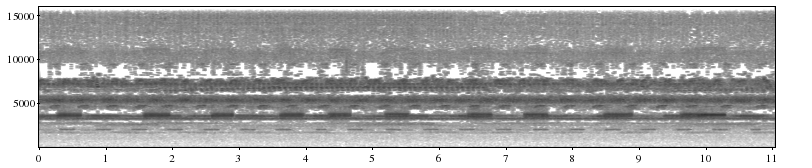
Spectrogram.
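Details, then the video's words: Evening park chorus of crickets: continuous high shimmering trills layered together, with short pulsed chirps recurring about every half second over a quiet low rumble of ambient noise. "Cricket Sounds in a Peaceful Park"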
